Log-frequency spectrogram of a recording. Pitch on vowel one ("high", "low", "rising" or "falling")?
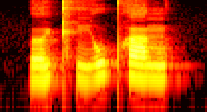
rising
